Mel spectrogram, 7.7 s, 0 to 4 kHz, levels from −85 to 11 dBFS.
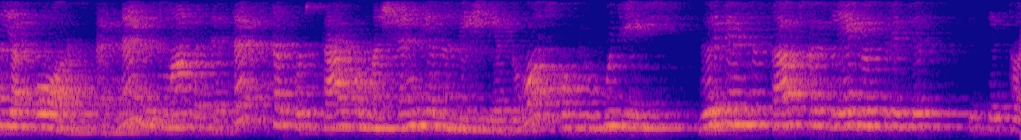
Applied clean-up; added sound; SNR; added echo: none; none; none; reverberation time 0.9 s.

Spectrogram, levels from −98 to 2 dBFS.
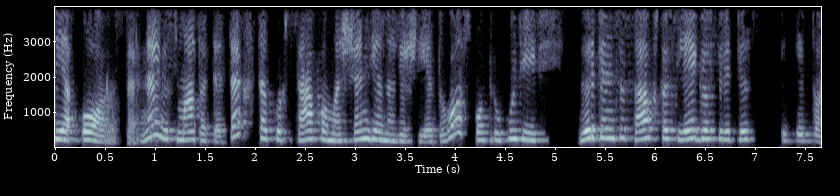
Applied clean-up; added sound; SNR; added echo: none; none; none; none.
